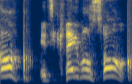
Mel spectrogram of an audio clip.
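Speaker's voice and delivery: very high put-on Quebec French accent, announcer-like. A commentator shows the guest how he announces him at matches, put-on accent announcing. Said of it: "that's how I announce you".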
